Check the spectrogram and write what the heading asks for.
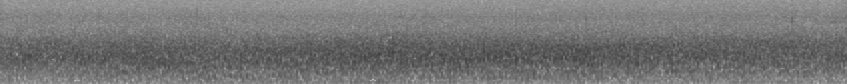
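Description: Steady distant engine noise: a low, even rumble that swells slightly through the middle.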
